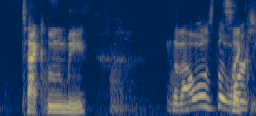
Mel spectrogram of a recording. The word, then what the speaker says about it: Takumi: main character Taki's name they just called him Tac they pronounced his name wrong takumi that was the worst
